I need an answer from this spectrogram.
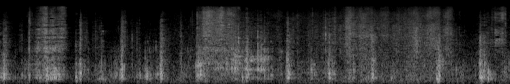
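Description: Close-miked chewing of a mouthful of strawberry cream puff (choux pastry and whipped cream): irregular clicks and mouth noises. Near the end a paper napkin is rubbed across the lips.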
